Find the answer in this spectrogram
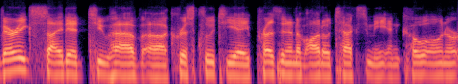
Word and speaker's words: Cloutier: No, but on the intro thing, I have CLUE-T-A, so Cloutier.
